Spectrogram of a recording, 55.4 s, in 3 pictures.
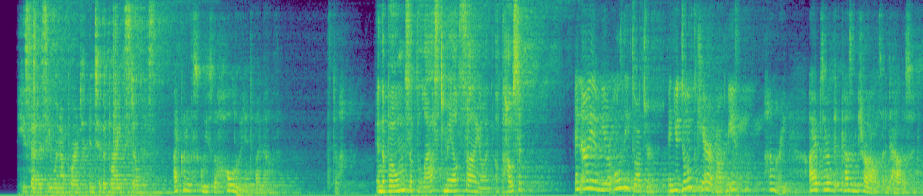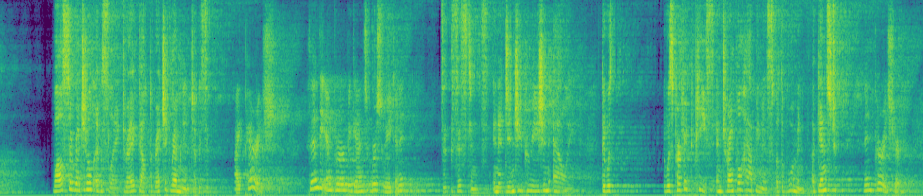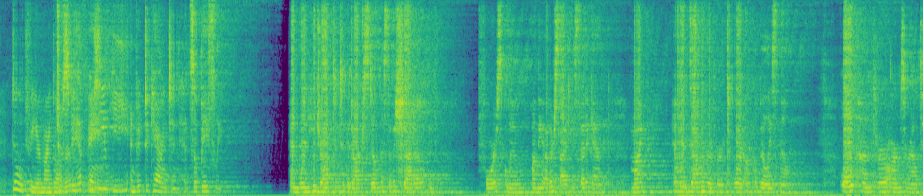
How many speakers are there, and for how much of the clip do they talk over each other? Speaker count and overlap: four, about 2%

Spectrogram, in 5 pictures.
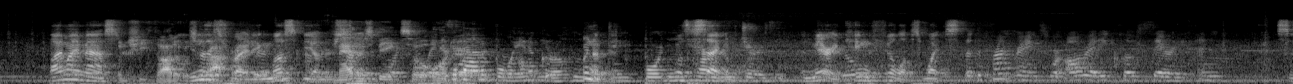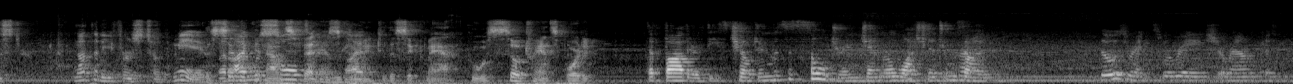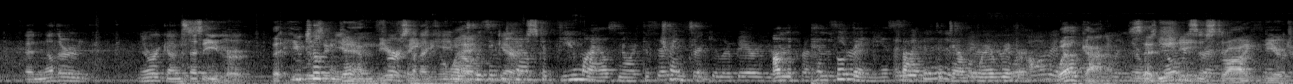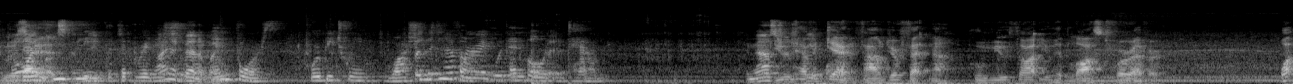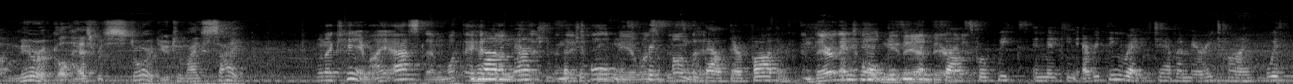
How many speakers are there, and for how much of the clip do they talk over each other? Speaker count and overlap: four, about 49%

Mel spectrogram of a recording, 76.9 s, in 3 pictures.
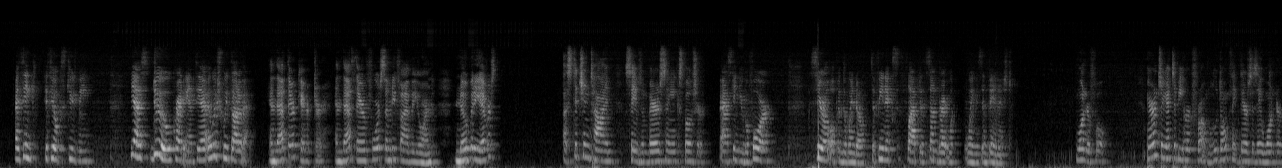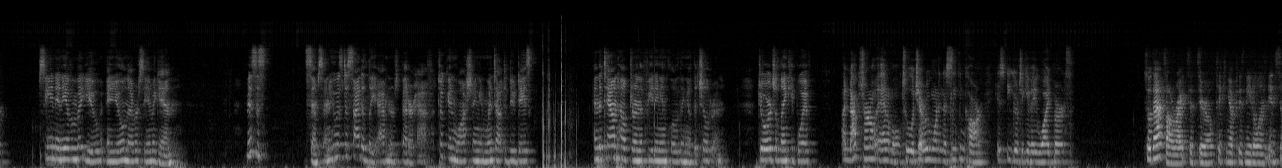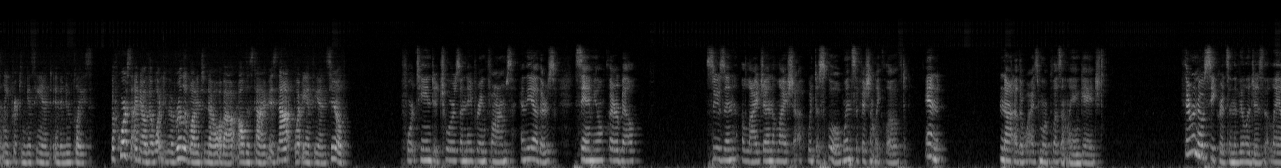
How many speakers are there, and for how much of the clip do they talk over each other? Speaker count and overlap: three, no overlap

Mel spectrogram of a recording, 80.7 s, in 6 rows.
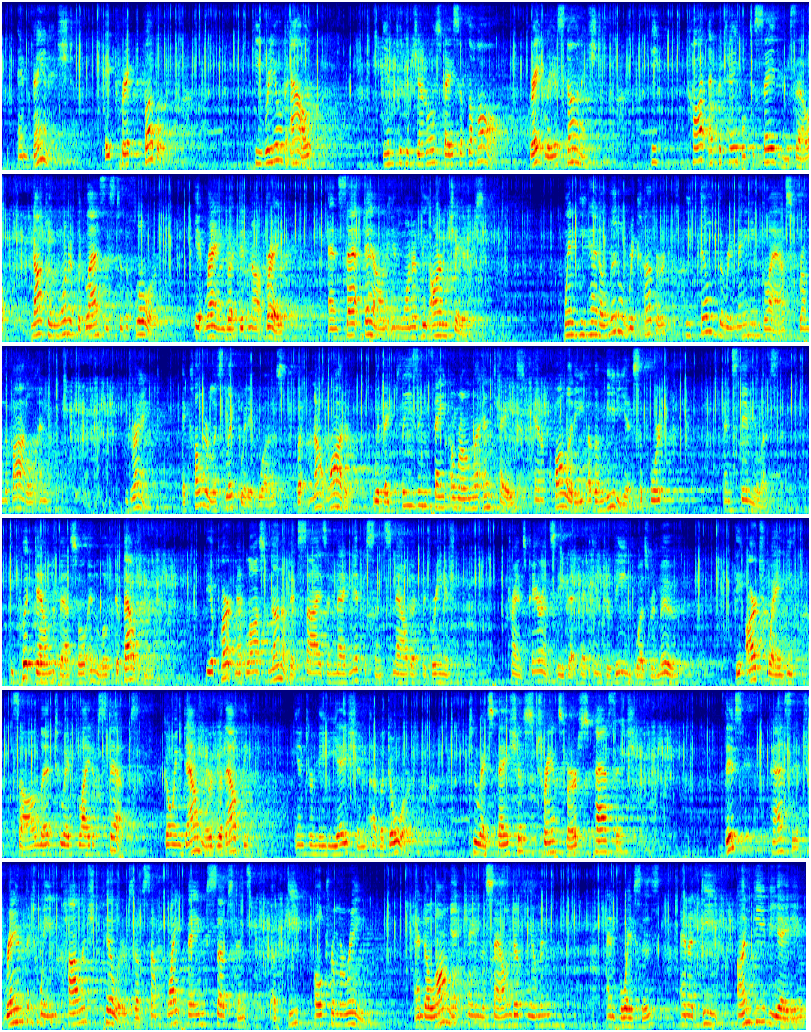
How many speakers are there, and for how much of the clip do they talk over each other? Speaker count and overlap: one, no overlap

